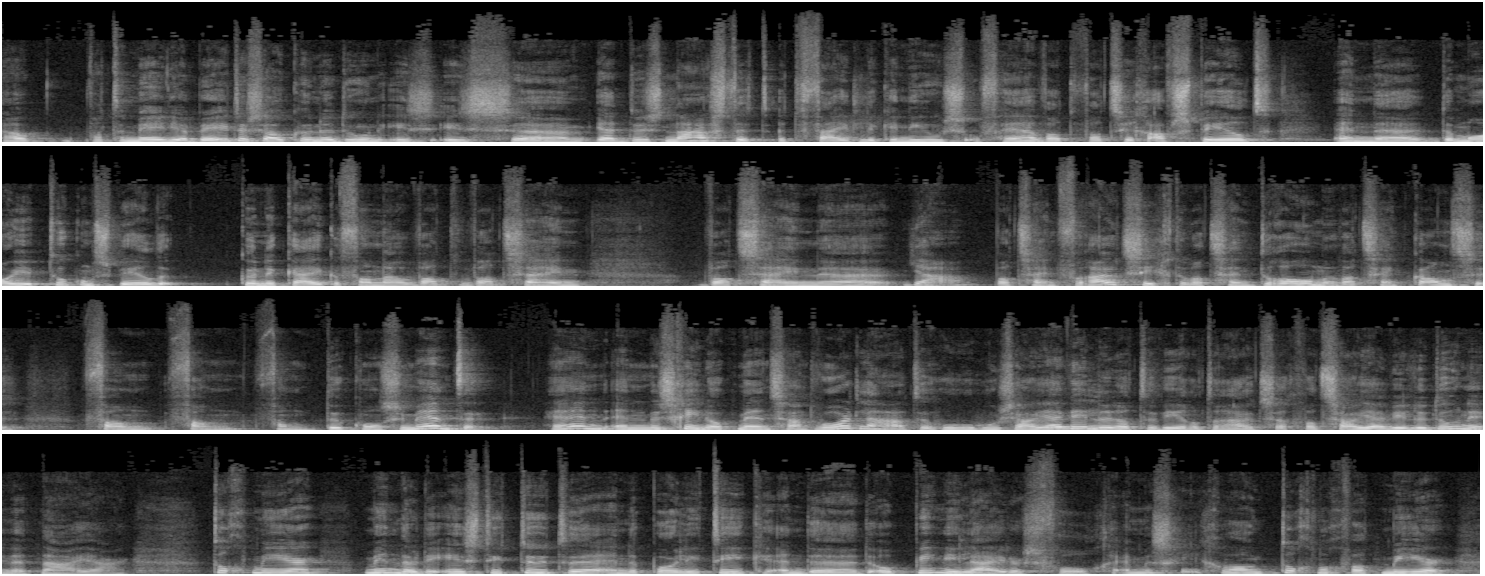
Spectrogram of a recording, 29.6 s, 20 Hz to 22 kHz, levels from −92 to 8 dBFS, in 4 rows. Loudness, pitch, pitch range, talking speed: -16 LUFS, 220 Hz, 205-240 Hz, 205 wpm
